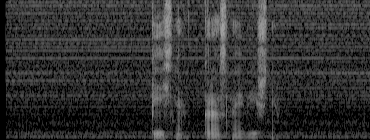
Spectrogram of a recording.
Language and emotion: Russian, neutral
